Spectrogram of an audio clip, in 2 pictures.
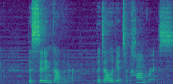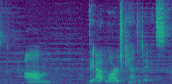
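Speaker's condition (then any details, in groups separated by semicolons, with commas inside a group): No condition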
